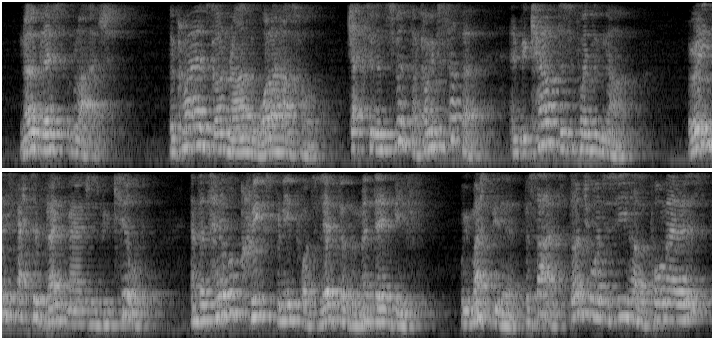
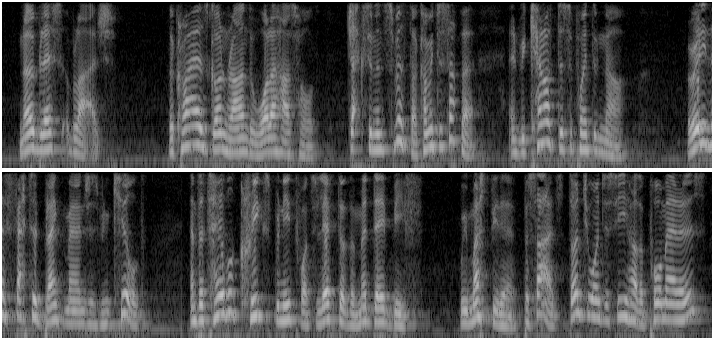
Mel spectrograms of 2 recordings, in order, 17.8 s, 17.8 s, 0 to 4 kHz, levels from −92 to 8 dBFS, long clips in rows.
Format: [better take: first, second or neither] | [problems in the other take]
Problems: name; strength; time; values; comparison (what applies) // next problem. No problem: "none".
second | room echo; dies away in 0.9 s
